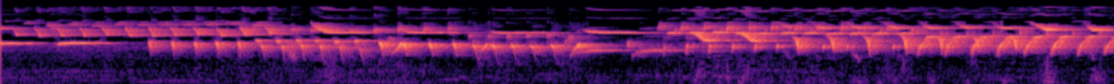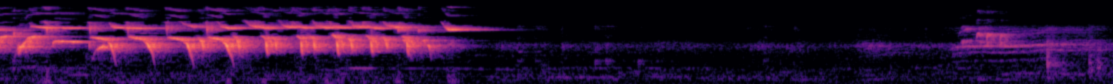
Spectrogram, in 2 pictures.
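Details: Spanish timbrado canary singing a long continuous song of rapid trills and rolling, metallic chattering phrases, high-pitched and dense for about eight seconds, then a pause of silence before a brief new burst begins.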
